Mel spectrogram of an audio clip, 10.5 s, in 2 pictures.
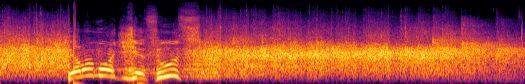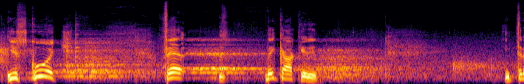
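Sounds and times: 
audience applause: 0.0 - 5.3
speech: 0.7 - 2.3, 5.3 - 8.6, 10.3 - 10.4.

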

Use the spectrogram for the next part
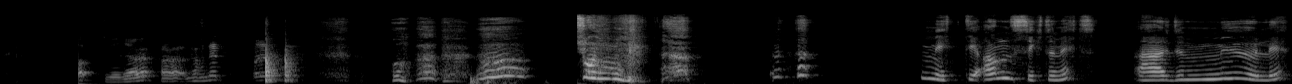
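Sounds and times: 
speech: 1.1 - 2.8, 3.9 - 5.0, 5.9 - 6.4, 9.8 - 12.9
breathy gasps and strained vocal sounds: 3.1 - 5.4
sneeze: 5.8 - 7.0.

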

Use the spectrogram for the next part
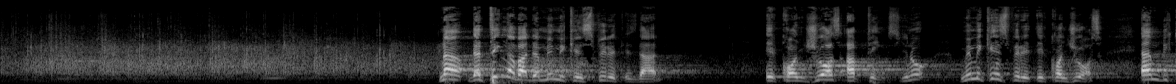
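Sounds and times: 
audience clapping: 0.0 - 5.1
speech: 4.4 - 6.7, 7.6 - 11.7.

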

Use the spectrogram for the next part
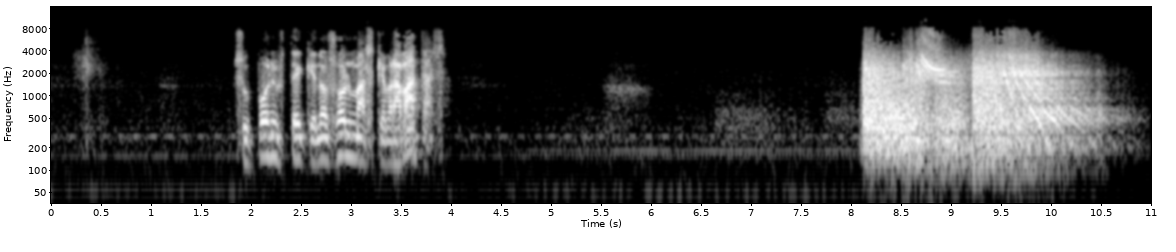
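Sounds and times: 
speech: 1.9 - 4.0
gunshots in a 1960 western film: 8.1 - 10.9.

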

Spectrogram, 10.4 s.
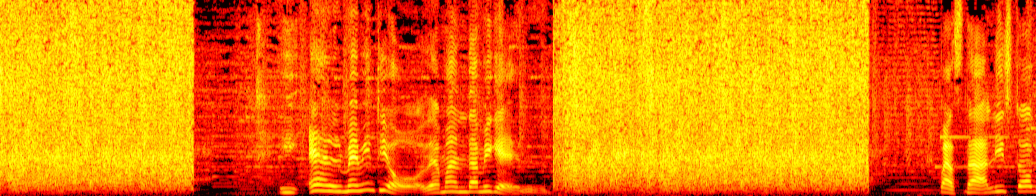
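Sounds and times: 
crowd applause: 0.0 - 2.0, 5.6 - 8.7
speech: 2.8 - 5.7, 9.4 - 10.3.

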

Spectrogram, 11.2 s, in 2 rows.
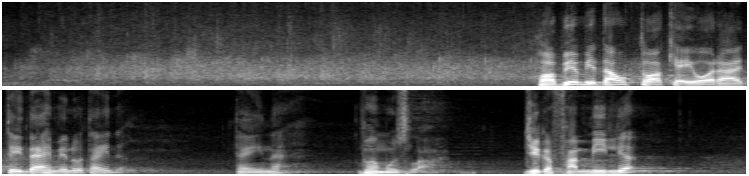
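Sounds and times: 
audience applause: 0.0 - 5.0
speech: 4.0 - 6.6, 7.3 - 10.5.

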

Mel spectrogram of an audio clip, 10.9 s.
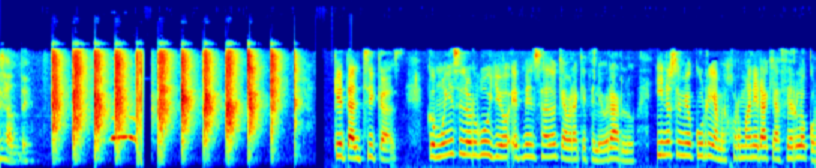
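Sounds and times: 
speech: 0.0 - 0.6, 4.5 - 10.8
applause: 0.7 - 4.2.

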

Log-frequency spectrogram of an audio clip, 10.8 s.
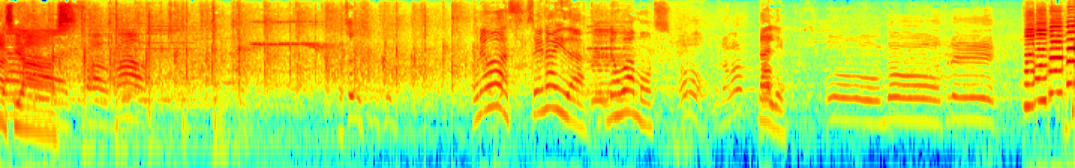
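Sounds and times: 
speech: 0.0 - 1.6, 3.4 - 4.1, 4.7 - 10.7
audience applause: 0.0 - 6.0.

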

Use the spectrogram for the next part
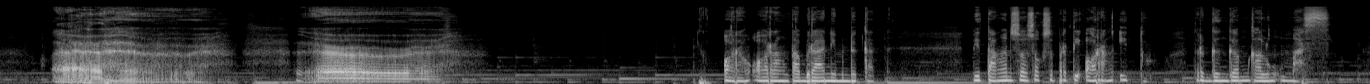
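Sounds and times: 
speech: 0.5 - 2.1, 8.1 - 8.7, 9.7 - 13.4
creature growling hoarsely: 0.5 - 2.4, 3.0 - 4.7.

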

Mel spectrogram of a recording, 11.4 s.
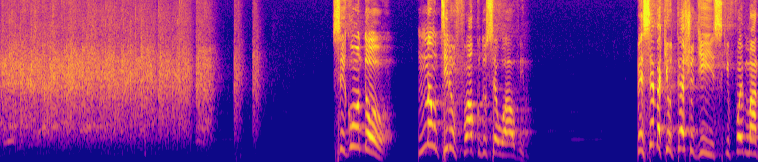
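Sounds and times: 
audience applause: 0.0 - 4.0
speech: 5.1 - 8.0, 9.6 - 11.3.

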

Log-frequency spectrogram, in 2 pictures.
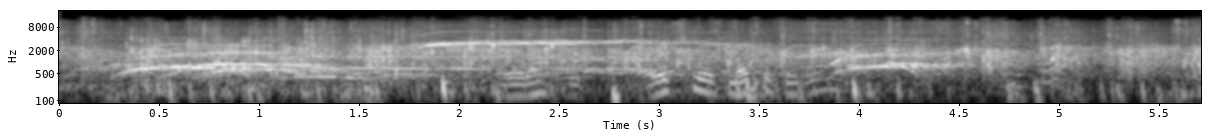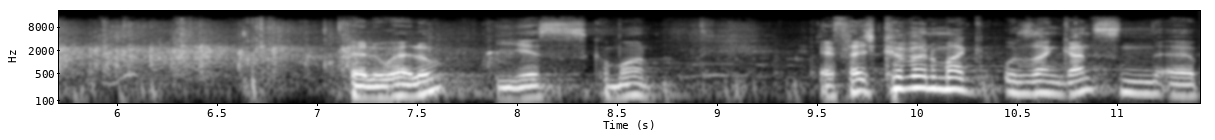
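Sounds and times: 
audience applause: 0.0 - 8.1
speech: 3.0 - 4.0, 7.2 - 8.9, 9.5 - 11.4.

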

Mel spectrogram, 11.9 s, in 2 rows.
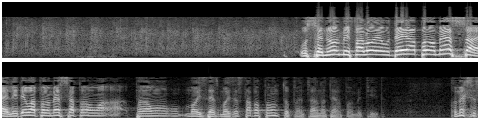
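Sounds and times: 
audience applause: 0.0 - 4.4
speech: 3.7 - 10.9, 11.6 - 11.8.

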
